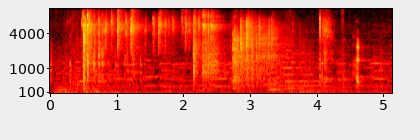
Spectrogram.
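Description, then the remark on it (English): Dice clatter across a hard tabletop in a few sharp bursts of clicks and taps, rolled in a tabletop role-playing game for a longsword attack, moderately loud, with quieter rattles between them and a faint background murmur. “I would like you to look at the dice, please.”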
